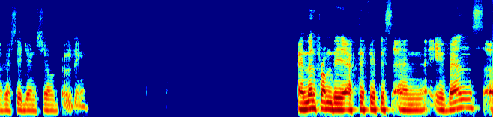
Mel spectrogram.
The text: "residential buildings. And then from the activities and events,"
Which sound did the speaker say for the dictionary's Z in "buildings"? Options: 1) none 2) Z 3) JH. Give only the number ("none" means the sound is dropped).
1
